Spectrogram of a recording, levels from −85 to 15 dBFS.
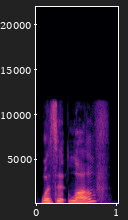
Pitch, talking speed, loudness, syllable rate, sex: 220 Hz, 175 wpm, -16 LUFS, 3.5 syllables/s, female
